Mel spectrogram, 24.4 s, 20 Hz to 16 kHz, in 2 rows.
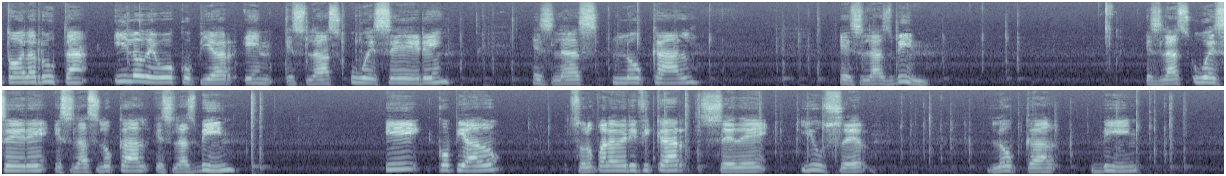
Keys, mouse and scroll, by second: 1.3 space, 2.5-9.4 typing, 10.0 Tab, 14.7 Return, 18.4-24.4 typing.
